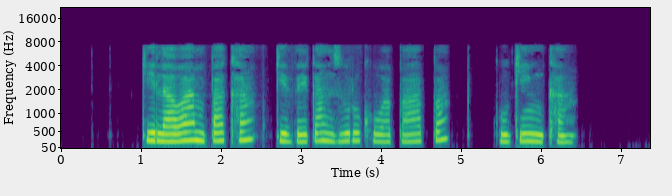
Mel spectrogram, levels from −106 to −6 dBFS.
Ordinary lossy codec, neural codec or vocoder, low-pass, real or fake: MP3, 48 kbps; none; 7.2 kHz; real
